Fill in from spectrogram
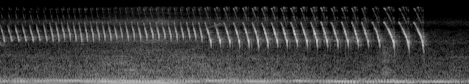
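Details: Canary with extended song played to rouse canaries that rarely sing: an unbroken trill of rapid high notes, later becoming slightly slower, drooping chirps, with a low steady hum underneath.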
